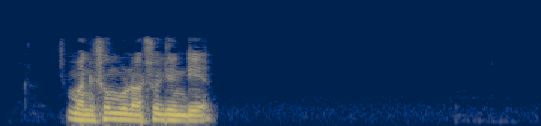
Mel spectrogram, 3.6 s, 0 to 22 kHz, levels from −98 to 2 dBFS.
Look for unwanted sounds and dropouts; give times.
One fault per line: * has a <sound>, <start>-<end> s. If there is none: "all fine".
all fine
